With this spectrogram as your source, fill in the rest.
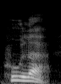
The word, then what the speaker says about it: Hole: But what makes this worse, indefensible even, is the fact that the Norwegian pronunciation of his last name is Hula.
